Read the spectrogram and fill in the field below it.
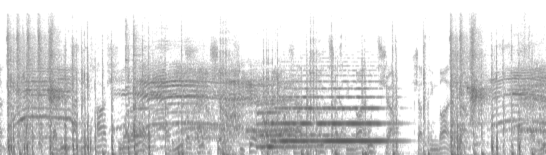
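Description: Sheep bleating in Age of Empires II, a clear drawn-out bleat in the middle amid game clicks and effects, with someone talking around it.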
